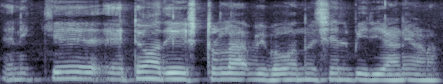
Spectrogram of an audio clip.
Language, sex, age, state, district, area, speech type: Malayalam, male, 18-30, Kerala, Kottayam, rural, spontaneous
